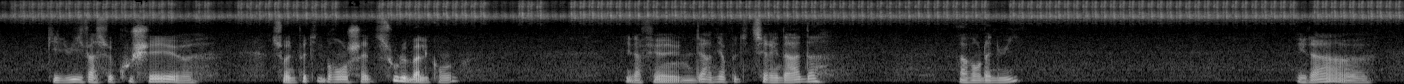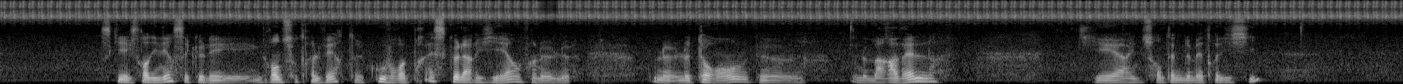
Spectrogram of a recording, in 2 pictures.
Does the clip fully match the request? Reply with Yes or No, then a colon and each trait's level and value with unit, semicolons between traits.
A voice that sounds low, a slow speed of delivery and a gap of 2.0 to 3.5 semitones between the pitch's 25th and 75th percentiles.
Yes: low, 100 Hz; slow, 120 wpm; average, 3.0 semitones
